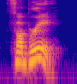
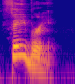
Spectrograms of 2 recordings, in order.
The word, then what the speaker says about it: Fabry: And everything that I had read had Glenn Fabry having his last name pronounced Fabry. Everybody at the convention even said it that way. And then, like I said, I looked it up. So I go over to do the interview and I pronounce it that way and he corrects me that it's Fabry.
